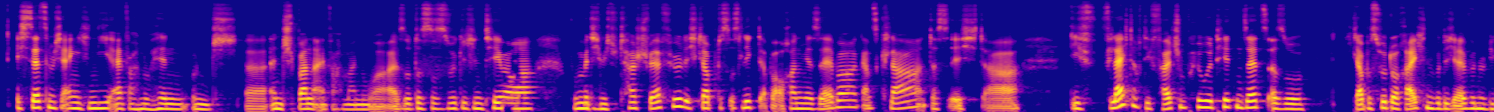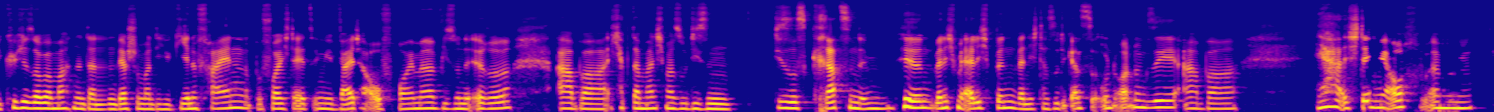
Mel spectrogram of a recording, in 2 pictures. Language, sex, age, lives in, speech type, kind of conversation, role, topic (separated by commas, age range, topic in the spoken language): German, female, 30-34, Germany, conversation, advice, user, Wie kann ich besser mit den ständigen Veränderungen im Alltag durch neue Eltern- oder Pflegeaufgaben umgehen?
